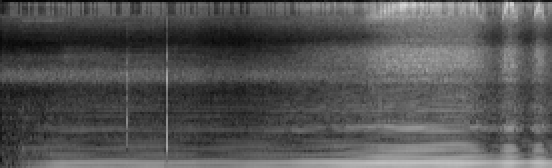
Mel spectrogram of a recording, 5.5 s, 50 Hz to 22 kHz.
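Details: AA Mayhem 18 subwoofer wired in series at 4 ohms, playing test tones around 49 Hz and 30–33 Hz: a deep drone with a raspy buzz on top as it swells. Sub distorting on low notes.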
